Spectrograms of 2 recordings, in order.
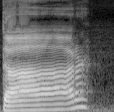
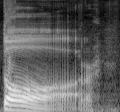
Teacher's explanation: Here we have dar, and here we have dor, because you're not just deepening your voice, but you're pronouncing the D sound a little bit deeper in your throat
